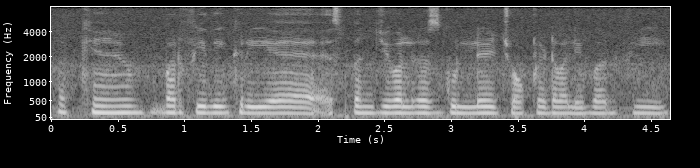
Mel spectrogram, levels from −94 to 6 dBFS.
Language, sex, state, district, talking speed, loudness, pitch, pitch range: Hindi, female, Haryana, Jhajjar, 140 wpm, -15 LUFS, 165 Hz, 160-175 Hz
